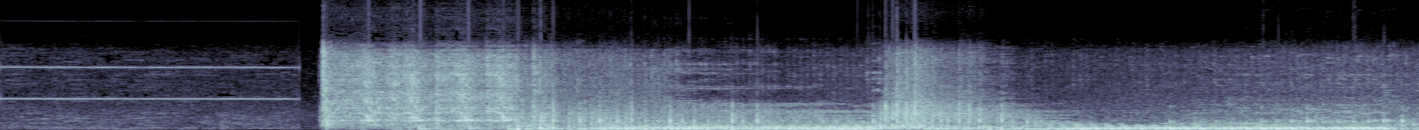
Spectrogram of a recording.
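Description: A faint high whine, then a Harley-Davidson V-twin motorcycle engine cranks and catches about one and a half seconds in, settling into a lumpy idle with a short surge about halfway through.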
